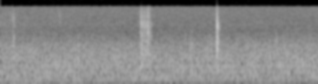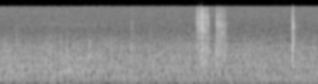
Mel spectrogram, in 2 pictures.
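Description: Distant fireworks: about five sharp bangs and cracks from ground fountains and small shells, scattered over a steady background hiss, with two bangs close together about five seconds in.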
